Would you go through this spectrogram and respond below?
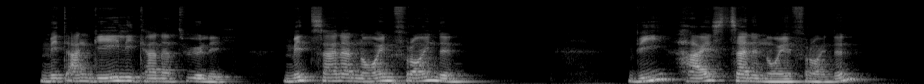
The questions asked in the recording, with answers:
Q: Wie heißt seine neue Freundin?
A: Seine neue Freundin heißt Angelika.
